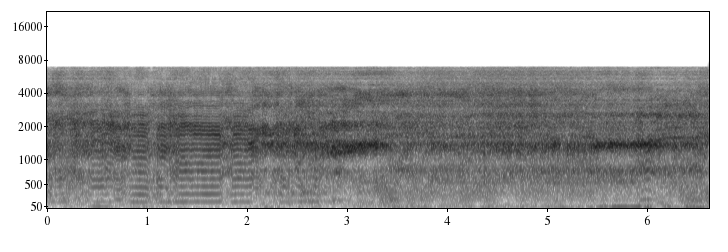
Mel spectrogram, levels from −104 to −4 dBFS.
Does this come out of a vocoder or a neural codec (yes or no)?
yes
